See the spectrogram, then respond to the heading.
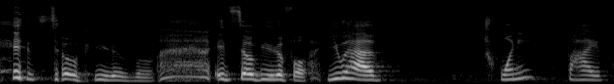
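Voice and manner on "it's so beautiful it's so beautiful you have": laughing gush. Real, not acted. Gushing over bracelet.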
